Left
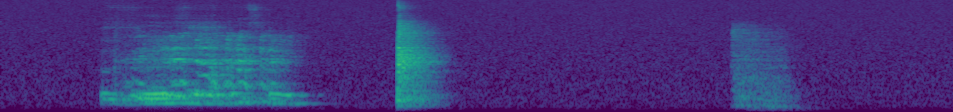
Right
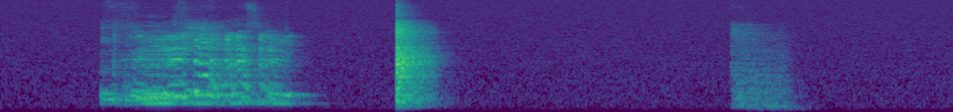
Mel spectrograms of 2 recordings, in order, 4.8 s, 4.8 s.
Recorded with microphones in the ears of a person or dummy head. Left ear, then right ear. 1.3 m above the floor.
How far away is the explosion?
About 7.5 m.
